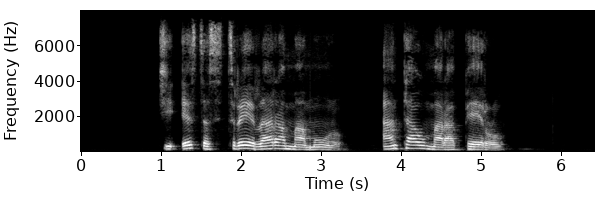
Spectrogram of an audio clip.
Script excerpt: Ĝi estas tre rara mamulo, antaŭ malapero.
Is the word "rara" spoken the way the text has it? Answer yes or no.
yes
